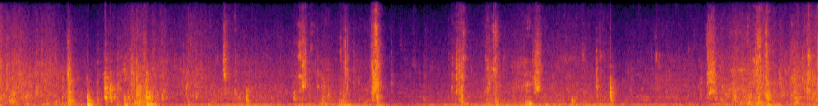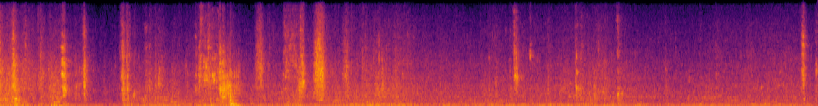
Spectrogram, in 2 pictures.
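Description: Boat engine running with a steady low drone, water rushing along the hull, and frequent sharp knocks and bangs on the deck.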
